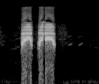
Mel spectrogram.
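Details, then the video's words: A Black francolin gives two loud, harsh, grating notes in quick succession, a fragment of its rasping call, with nothing else heard. "Black partridge voice"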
